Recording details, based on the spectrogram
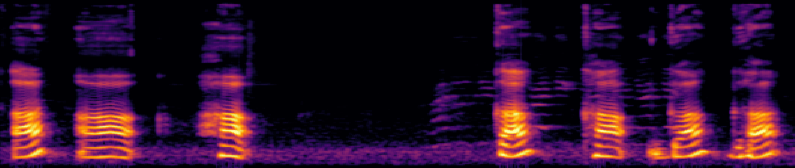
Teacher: కంఠం నుండి పుట్టి పలకబడే వర్ణాలని కంట్యాలు అని అంటారు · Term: కంఠ్యాలు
